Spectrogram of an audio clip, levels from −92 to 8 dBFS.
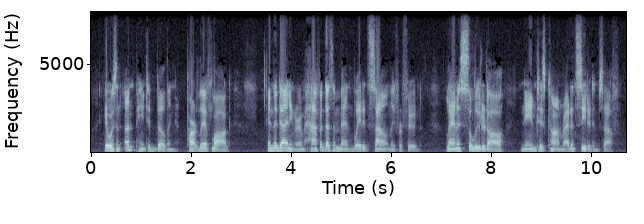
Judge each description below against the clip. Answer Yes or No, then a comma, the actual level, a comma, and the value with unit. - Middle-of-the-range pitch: No, low, 115 Hz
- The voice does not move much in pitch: No, average, 3.9 semitones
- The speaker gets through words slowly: No, average, 160 wpm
